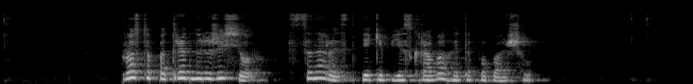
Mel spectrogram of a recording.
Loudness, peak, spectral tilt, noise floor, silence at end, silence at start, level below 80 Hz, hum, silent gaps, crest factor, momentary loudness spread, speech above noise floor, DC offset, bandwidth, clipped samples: -24 LUFS; -8 dBFS; -5.5 dB/octave; -74 dBFS; 1.55 s; 1.2 s; -68 dBFS; none; none; 18 dB; 9 LU; 51 dB; under 0.1%; 11.5 kHz; under 0.1%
